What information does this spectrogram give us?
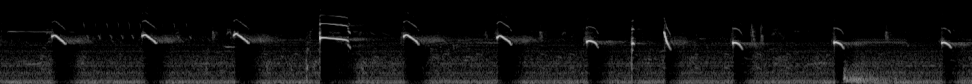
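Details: At a Charlo, Montana osprey nest on the evening of 28 September 2023, an osprey gives a long series of piercing downslurred whistles, roughly one per second, with one higher squealing note midway.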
